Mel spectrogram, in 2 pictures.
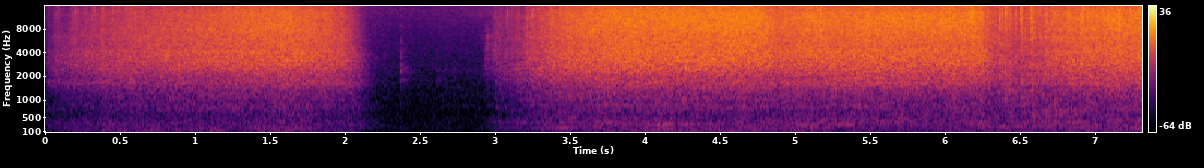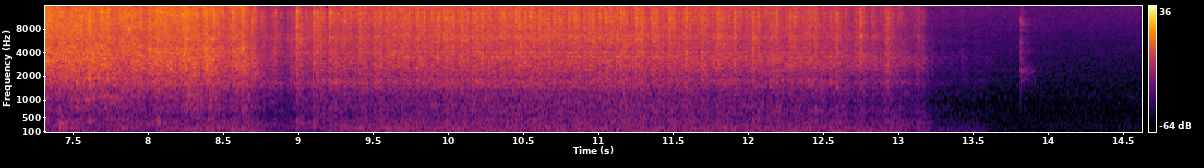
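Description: Bachmann N-scale electric model train running on its track: a steady whirring hiss of motor and wheels with a low rumble underneath. It cuts out for about a second about two seconds in, then runs on and stops near the end.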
